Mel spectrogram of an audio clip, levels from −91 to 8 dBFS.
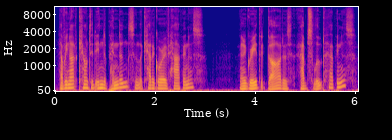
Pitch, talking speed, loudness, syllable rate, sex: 125 Hz, 170 wpm, -19 LUFS, 6.7 syllables/s, male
